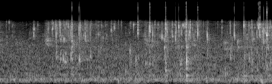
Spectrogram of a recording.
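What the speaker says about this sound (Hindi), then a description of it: "अब इसमें हम चिल्ड वाटर लेते हैं," Chilled water poured into a bowl for a KFC-style chicken batter, a close splashing, trickling stream with dripping bursts, alone without talk.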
